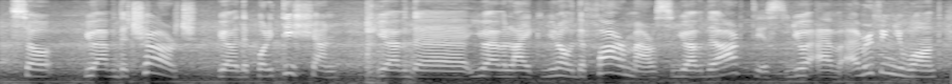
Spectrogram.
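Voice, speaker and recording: Noticeable background noise behind a woman's moderately paced speech, medium in pitch, with ordinary pitch variation. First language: not English. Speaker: game publisher. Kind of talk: convention interview. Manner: halting.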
